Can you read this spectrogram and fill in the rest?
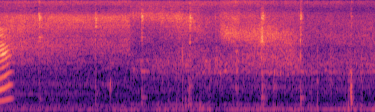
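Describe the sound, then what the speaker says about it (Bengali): Spice paste with bay leaf, turmeric and chilli powder frying in a pan over a wood fire, a fairly quiet, steady sizzle with a few light ticks and spatters. "মশলাটাকে এবার খুব ভালোভাবে কষিয়ে নেবে"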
